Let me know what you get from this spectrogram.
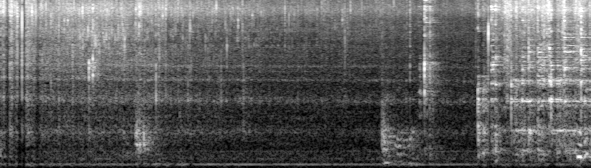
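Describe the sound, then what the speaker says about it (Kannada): Onions fry in about two tablespoons of hot oil for ridge gourd chutney, with a continuous close sizzle, occasional spoon scrapes and stirs in the pan, and the frying turning louder near the end. "ಈರುಳ್ಳಿ ಸ್ವಲ್ಪ ಫ್ರೈ ಆಗಲಿ."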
